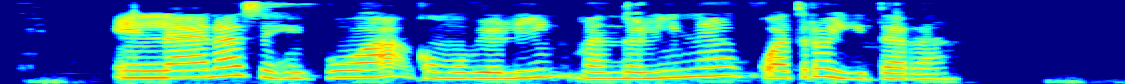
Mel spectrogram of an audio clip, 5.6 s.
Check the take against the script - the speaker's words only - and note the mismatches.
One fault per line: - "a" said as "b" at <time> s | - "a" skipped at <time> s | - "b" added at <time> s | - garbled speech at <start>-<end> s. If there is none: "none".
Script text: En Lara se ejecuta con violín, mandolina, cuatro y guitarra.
none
